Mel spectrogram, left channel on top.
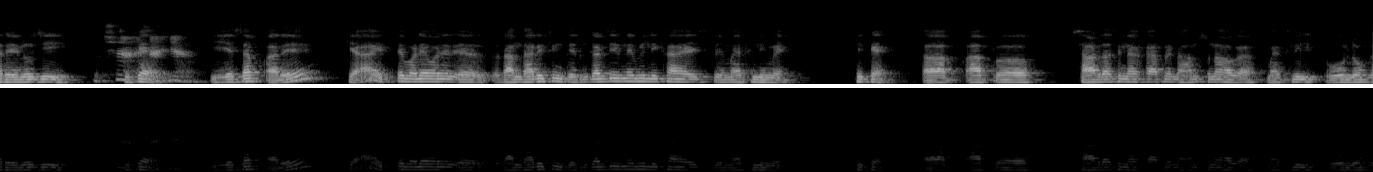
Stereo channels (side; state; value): right; quieter; 35.4 dB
